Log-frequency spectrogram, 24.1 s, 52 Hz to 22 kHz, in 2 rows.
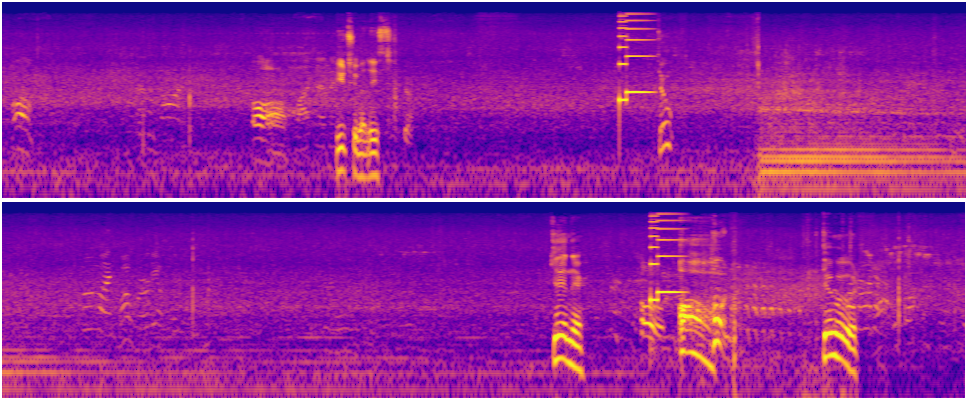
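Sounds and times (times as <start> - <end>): low engine hum: 9.5 - 18.7.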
